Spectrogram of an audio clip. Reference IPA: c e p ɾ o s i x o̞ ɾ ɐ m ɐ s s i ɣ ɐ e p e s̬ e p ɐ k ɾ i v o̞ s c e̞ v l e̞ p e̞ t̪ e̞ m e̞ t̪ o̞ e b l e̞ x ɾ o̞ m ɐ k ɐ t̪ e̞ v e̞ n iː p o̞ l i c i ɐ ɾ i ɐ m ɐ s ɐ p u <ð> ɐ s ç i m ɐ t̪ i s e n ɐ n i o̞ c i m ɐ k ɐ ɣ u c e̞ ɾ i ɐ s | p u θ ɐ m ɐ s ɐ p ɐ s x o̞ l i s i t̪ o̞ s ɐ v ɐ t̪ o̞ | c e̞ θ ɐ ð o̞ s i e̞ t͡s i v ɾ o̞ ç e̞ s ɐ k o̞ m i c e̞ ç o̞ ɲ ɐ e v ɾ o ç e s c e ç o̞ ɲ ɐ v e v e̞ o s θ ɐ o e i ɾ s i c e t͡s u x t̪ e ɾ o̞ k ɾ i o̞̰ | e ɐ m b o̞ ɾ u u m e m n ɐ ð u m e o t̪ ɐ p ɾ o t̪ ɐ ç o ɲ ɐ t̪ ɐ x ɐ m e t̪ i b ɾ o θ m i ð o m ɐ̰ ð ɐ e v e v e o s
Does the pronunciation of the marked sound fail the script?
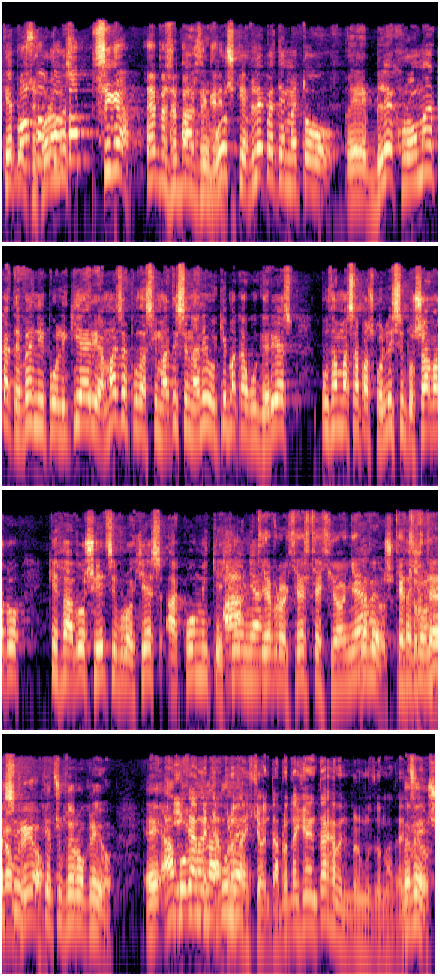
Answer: yes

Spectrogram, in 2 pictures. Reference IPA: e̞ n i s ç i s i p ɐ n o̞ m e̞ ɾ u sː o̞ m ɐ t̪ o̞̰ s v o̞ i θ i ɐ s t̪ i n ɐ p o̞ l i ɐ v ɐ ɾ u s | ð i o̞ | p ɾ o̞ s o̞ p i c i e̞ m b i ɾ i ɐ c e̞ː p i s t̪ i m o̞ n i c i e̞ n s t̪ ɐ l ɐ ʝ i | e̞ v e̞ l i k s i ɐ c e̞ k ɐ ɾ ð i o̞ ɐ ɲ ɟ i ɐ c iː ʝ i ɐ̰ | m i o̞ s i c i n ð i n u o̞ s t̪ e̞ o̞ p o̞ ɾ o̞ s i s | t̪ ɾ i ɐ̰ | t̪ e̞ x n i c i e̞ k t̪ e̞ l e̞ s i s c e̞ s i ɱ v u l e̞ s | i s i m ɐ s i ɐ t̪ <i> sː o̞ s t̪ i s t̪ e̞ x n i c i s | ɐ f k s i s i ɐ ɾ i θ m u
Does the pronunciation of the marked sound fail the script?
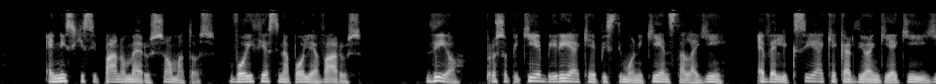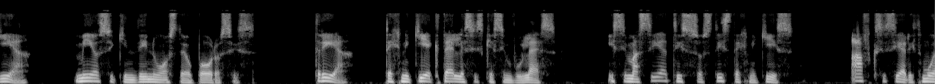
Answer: no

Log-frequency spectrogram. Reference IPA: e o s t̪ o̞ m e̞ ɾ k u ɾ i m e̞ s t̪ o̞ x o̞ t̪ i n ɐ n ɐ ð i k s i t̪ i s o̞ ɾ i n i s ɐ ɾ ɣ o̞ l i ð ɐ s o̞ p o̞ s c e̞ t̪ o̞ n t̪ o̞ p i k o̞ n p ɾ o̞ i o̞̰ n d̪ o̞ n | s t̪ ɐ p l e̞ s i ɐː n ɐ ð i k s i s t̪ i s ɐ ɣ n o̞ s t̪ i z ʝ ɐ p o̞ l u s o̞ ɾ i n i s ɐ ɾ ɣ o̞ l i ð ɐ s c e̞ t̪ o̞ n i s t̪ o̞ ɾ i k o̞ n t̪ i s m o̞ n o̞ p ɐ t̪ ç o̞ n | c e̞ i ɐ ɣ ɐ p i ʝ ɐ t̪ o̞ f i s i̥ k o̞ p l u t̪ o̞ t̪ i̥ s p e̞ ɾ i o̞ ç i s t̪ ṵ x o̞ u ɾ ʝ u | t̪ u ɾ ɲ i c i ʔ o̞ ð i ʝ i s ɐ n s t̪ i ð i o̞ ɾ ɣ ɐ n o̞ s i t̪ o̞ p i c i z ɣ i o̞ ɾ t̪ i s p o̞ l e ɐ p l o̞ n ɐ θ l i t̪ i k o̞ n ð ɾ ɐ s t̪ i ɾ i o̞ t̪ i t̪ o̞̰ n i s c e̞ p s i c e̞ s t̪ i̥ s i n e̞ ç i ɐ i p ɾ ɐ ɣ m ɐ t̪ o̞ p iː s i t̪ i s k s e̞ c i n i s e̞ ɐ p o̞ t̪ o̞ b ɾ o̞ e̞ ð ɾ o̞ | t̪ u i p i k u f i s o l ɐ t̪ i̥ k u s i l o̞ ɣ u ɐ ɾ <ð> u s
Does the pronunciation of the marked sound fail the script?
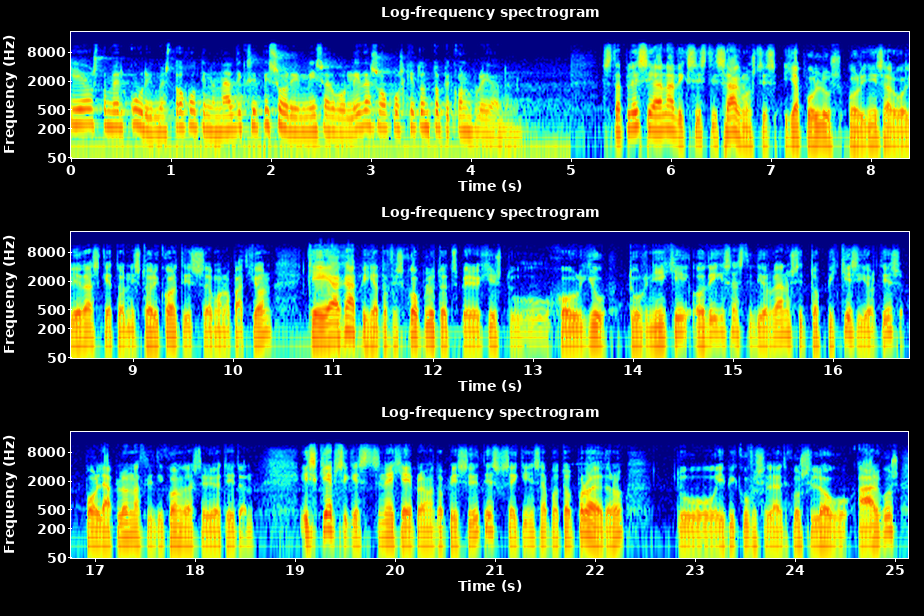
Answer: yes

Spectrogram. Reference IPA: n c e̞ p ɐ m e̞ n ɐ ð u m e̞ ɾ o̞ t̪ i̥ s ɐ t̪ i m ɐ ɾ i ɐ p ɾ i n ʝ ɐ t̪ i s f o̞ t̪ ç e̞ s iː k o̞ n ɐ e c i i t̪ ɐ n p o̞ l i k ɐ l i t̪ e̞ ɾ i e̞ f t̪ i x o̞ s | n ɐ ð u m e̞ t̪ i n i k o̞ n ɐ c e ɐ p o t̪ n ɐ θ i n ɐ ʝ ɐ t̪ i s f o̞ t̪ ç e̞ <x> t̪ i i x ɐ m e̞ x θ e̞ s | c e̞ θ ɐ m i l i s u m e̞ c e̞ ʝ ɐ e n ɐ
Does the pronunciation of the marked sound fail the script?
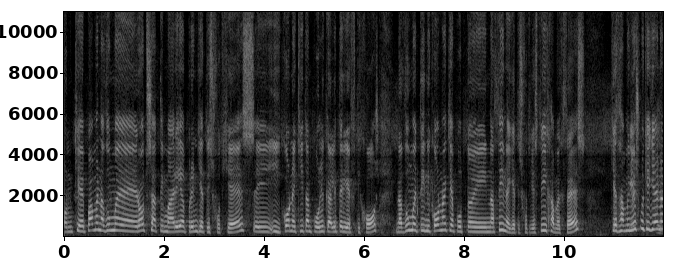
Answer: yes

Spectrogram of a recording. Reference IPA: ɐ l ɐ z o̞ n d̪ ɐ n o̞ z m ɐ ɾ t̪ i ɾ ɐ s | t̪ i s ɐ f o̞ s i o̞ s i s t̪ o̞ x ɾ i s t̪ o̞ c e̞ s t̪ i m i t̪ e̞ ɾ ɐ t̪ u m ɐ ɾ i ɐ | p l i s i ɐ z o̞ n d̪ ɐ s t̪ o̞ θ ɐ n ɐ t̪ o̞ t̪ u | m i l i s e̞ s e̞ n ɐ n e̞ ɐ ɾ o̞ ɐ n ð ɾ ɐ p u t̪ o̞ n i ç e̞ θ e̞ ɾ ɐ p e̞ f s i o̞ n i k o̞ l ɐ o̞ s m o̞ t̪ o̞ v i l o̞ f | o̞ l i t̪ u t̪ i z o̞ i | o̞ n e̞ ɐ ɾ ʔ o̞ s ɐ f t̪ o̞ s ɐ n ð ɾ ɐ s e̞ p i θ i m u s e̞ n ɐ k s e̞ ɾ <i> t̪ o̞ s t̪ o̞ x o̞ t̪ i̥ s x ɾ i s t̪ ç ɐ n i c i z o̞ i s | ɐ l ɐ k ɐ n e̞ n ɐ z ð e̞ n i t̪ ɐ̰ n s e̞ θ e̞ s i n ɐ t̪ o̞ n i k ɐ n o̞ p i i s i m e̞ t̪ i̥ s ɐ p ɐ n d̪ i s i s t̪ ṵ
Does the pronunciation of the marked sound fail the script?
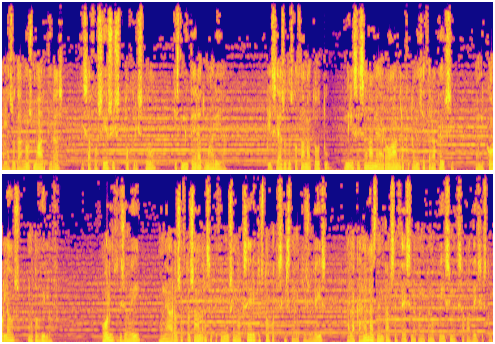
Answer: no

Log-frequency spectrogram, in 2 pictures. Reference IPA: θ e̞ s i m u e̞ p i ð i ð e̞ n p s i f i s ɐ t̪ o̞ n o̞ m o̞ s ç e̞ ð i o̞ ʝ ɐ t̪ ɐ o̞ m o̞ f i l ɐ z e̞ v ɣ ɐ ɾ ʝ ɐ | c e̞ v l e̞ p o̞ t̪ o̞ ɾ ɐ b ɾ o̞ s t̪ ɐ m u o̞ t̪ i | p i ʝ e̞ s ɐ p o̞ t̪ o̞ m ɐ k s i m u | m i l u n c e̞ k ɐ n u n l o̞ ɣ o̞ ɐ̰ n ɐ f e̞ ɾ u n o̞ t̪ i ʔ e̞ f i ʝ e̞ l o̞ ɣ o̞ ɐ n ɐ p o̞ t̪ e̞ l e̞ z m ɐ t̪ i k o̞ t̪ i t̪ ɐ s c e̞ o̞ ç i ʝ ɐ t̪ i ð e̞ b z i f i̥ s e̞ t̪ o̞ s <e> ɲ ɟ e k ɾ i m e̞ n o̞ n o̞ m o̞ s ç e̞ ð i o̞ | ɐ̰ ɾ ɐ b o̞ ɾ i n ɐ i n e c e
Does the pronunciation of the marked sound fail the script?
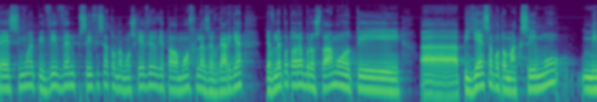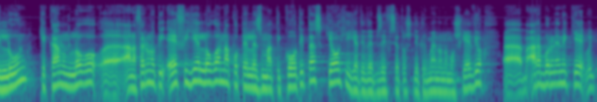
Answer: yes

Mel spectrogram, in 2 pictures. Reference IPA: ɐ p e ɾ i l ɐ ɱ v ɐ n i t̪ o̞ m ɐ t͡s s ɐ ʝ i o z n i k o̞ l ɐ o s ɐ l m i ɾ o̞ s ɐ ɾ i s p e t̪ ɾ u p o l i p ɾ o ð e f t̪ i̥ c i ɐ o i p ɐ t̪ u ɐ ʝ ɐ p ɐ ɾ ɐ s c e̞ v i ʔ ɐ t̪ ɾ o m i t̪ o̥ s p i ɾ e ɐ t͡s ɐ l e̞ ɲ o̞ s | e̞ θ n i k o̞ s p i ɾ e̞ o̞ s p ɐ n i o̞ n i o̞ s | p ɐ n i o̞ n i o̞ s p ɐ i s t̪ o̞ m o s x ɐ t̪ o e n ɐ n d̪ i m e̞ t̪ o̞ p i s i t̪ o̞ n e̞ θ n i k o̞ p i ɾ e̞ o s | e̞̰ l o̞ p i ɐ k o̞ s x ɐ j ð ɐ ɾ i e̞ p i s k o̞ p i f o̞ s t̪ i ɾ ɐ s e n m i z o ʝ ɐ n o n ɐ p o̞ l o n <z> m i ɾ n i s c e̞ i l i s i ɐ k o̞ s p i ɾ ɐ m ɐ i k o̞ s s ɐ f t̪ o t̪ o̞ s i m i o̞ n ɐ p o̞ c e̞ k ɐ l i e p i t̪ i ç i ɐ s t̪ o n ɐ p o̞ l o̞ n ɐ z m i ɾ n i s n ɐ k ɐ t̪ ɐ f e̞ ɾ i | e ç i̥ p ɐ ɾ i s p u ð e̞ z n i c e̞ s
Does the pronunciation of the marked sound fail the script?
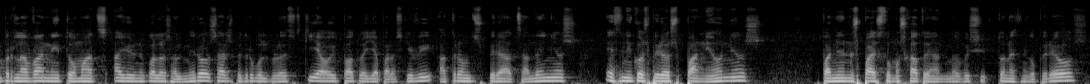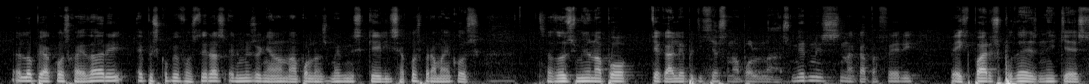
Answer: no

